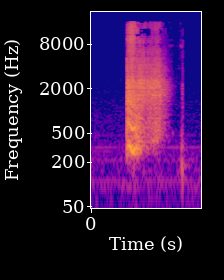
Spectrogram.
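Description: A single loud, raspy fart bursts out suddenly and trails off over about half a second, followed by a faint short tap, with no talking.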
